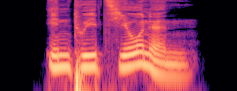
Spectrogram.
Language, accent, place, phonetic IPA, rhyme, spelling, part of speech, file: German, Germany, Berlin, [ɪntuiˈt͡si̯oːnən], -oːnən, Intuitionen, noun, De-Intuitionen.ogg
- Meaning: plural of Intuition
